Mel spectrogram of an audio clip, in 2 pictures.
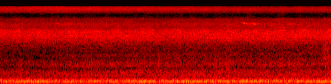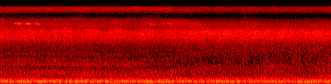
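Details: Cicadas in Korea keep up a continuous shimmering buzz, even and unpulsed for the whole stretch, over a constant low-pitched background drone.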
